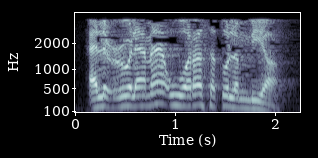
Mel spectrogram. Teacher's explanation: عین نا پورا حلق سے نکلتا ہے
